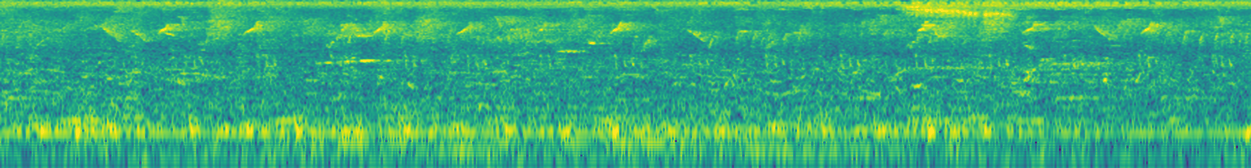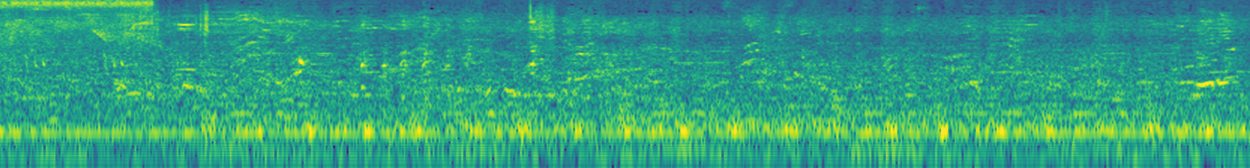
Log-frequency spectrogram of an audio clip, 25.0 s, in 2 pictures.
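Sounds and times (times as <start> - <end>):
birds chirping: 0.0 - 14.1
low background hum: 0.0 - 14.1.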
